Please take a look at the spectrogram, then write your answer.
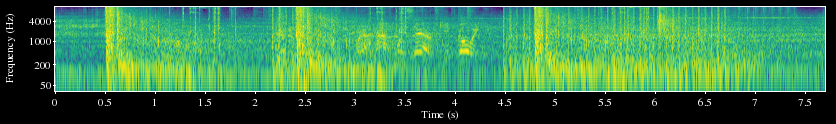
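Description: Rapid bursts of automatic gunfire and single shots in the shooter video game Call of Duty: Modern Warfare, loud and close, repeating in clusters across the stretch, with a player's voice talking over the action.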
